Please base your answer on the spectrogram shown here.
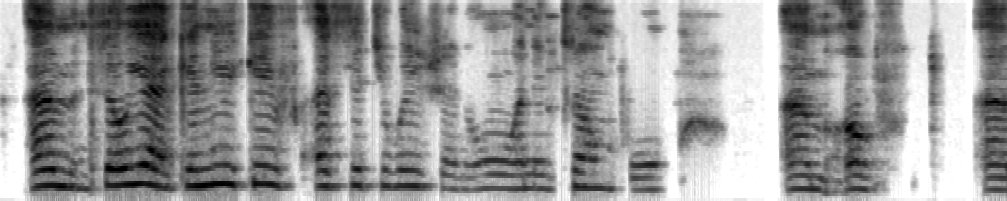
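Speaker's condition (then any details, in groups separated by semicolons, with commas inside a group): Cerebral palsy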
